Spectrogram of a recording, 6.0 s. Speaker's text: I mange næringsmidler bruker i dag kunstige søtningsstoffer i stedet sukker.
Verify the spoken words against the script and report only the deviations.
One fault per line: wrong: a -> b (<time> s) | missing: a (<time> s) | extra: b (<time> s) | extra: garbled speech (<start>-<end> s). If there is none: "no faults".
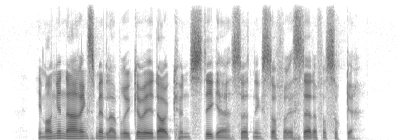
extra: vi (2.1 s)
extra: for (4.8 s)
